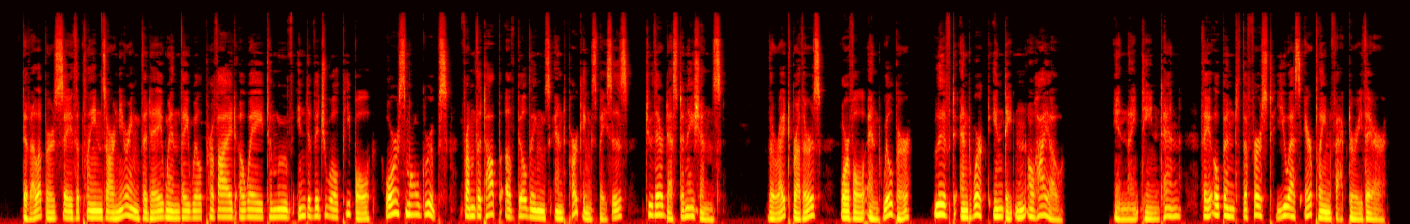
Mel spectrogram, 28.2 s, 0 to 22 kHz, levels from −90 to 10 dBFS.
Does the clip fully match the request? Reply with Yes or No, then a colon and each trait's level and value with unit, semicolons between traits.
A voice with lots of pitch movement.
Yes: wide, 5.7 semitones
